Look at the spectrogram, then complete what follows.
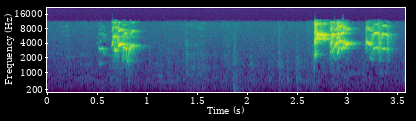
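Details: Rosy-faced lovebird giving three harsh, buzzy chirps in two bursts, one early and a doubled pair near the end, with faint rustles and clicks between them.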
